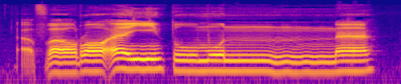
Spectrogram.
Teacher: Maka berarti huruf ya sukun sebelumnya harokat fathah nih, maka dia adalah huruf lin. Kita baca lunak, lembut.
